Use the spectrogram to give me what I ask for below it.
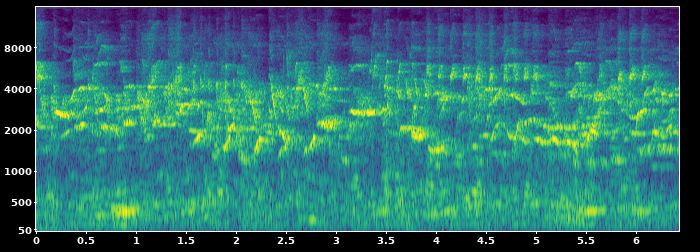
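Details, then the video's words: White-rumped shama, famous for making its rivals fall quiet, delivering an energetic run of clear whistles, buzzy trills and quick repeated chips, sung without a break at high volume. "MURAI YANG TERKENAL BIKIN NGLOWO BANYAK MUSUHNYA"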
